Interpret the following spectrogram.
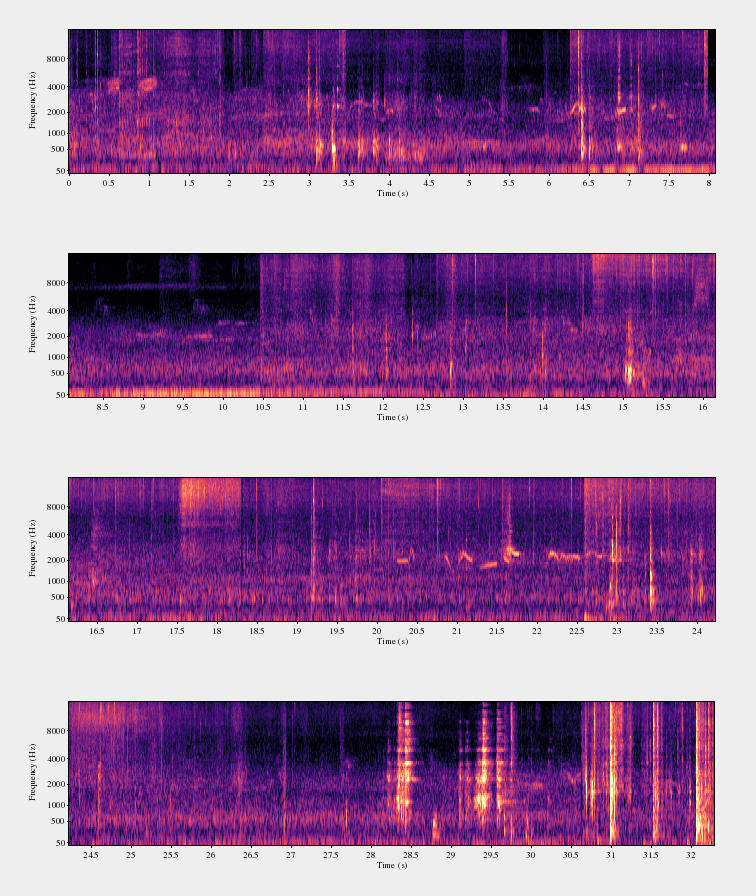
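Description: A few sharp clinks and knocks of a metal baking tray and utensils being handled over a quiet outdoor background, with a low rumble partway through.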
